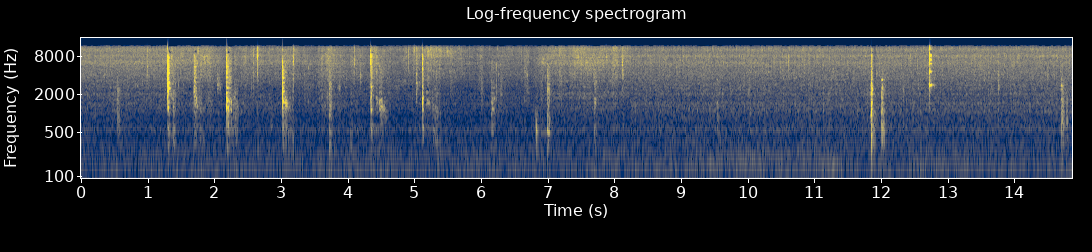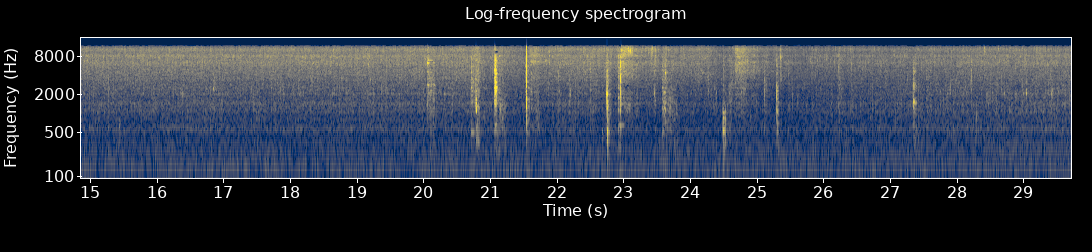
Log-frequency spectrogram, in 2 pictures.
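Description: Squid pieces frying in a non-stick pan with a steady sizzle, broken by sharp clicks and knocks of utensils against the pan and containers. The clicks come in clusters: through the first several seconds, once loudly about twelve seconds in, and several between about twenty and twenty-five seconds.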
